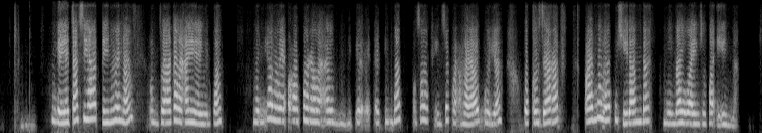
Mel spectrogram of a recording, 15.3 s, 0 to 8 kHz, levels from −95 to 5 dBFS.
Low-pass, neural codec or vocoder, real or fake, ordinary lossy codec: 7.2 kHz; codec, 16 kHz, 0.5 kbps, FreqCodec, smaller model; fake; Opus, 16 kbps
